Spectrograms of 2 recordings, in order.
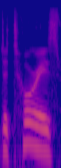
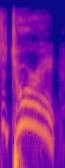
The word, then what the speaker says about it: Dottore: Based on my limited understanding, I believe this is one of Dottoro's research facilities. Oh, it's pronounced Dottore!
